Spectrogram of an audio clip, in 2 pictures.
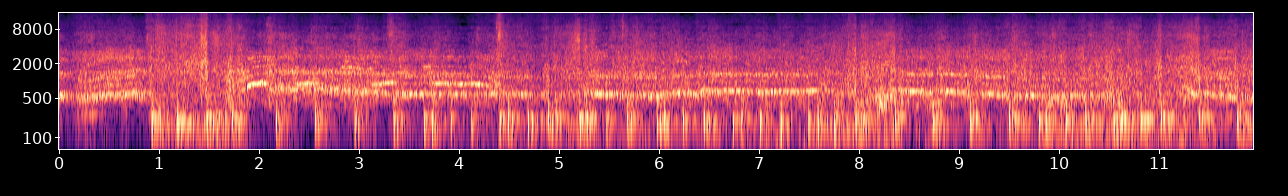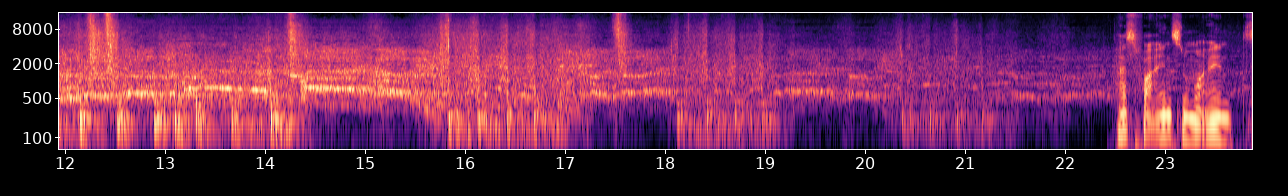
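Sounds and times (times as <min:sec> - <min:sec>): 
football fans chanting in stadium stands: 0:00.0 - 0:23.8
sharp claps or thuds: 0:00.9 - 0:08.2, 0:08.8 - 0:14.5, 0:15.7 - 0:19.2
speech: 0:22.8 - 0:23.8.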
